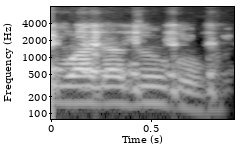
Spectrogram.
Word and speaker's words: Ouagadougou: Everybody sees that word, and we don't attempt to pronounce it. Right, it's Ouagadougou. Yeah.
